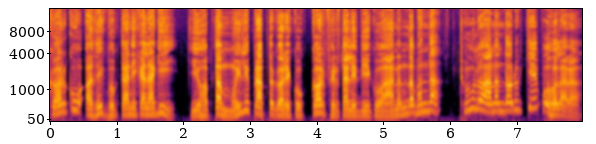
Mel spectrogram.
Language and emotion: Nepali, happy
